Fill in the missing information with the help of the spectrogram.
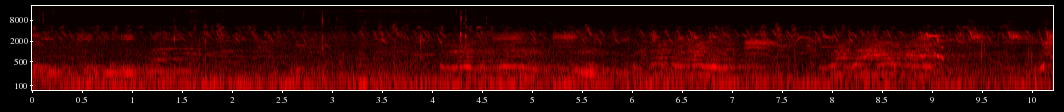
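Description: Grey francolin chicks give a steady chorus of thin, high peeping chirps, many overlapping, while a person talks in the background.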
